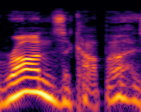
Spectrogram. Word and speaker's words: Ron Zacapa: And again, everybody, check out Rum Zacapa, or Ron Zacapa is how you say it.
